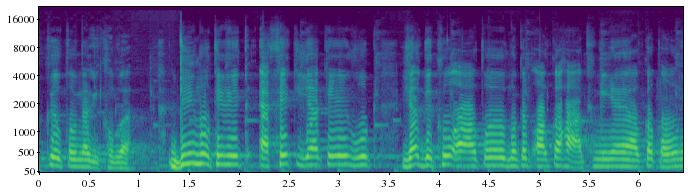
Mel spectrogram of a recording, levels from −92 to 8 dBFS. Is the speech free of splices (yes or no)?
no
